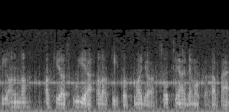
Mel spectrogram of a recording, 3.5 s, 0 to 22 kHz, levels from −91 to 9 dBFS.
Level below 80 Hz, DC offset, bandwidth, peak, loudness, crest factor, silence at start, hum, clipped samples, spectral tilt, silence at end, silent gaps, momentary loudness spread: -48 dBFS; 0.7%; 8.6 kHz; -6 dBFS; -24 LUFS; 18 dB; 0 s; none; under 0.1%; -7 dB/octave; 0 s; none; 6 LU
